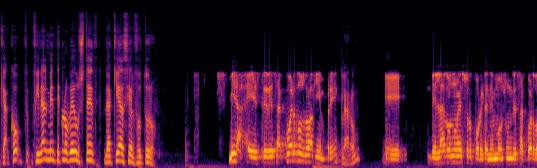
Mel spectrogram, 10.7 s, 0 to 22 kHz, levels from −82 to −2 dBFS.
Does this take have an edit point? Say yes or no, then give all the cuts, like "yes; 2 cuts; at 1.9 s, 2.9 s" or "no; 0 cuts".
yes; 4 cuts; at 1.2 s, 2.0 s, 6.2 s, 9.7 s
